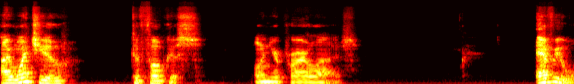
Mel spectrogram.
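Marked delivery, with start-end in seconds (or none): 6.7-7.2 everyone stressed, hit high and loud. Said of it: "and I stress the word everyone".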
